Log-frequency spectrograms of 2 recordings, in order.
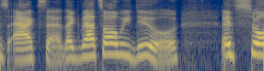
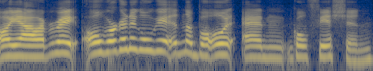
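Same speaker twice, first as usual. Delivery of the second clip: exaggerated thick Wisconsin accent. Imitating drunk Wisconsinites out on a lake: exaggerated Wisconsin accent. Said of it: "We're all just like".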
